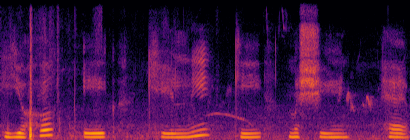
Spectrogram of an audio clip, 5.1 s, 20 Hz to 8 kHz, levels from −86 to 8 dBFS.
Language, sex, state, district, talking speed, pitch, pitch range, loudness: Hindi, female, Himachal Pradesh, Shimla, 70 wpm, 220 Hz, 210-230 Hz, -20 LUFS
